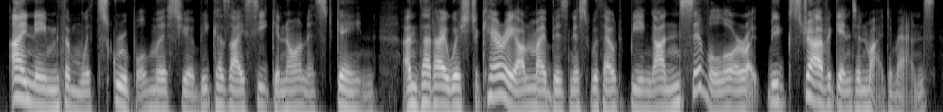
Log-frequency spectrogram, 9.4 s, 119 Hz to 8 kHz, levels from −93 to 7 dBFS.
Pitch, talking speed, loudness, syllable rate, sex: 145 Hz, 185 wpm, -22 LUFS, 4.9 syllables/s, female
